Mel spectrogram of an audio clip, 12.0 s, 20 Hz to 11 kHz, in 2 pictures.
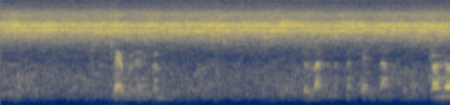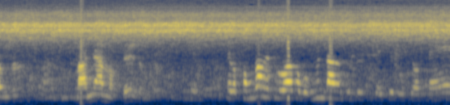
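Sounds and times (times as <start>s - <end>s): cicadas droning: 0.0s - 12.0s.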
